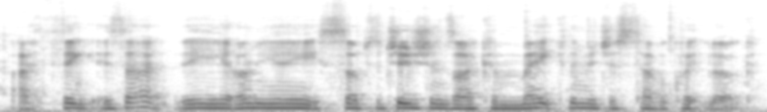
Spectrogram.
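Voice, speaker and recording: Man, has a cough, casual game commentary, chatty, reacts to match moments, desk mic, mid pitch. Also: fairly even intonation, a little fast. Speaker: gaming YouTuber.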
